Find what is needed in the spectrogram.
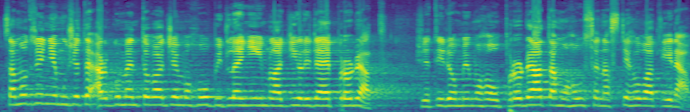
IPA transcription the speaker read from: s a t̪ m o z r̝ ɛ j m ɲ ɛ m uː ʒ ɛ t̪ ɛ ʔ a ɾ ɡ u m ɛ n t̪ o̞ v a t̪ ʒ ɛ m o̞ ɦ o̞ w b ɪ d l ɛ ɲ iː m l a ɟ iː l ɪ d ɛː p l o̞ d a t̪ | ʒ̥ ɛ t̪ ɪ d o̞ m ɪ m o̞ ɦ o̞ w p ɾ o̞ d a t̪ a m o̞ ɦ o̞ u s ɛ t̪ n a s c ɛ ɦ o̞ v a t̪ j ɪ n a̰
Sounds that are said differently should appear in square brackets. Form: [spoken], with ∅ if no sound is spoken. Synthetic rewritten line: s a [∅] m o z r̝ ɛ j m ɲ ɛ m uː ʒ ɛ t̪ ɛ ʔ a ɾ ɡ u m ɛ n t̪ o̞ v a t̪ ʒ ɛ m o̞ ɦ o̞ w b ɪ d l ɛ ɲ iː m l a ɟ iː l ɪ d ɛː p [ɾ] o̞ d a t̪ | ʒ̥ ɛ t̪ ɪ d o̞ m ɪ m o̞ ɦ o̞ w p ɾ o̞ d a t̪ a m o̞ ɦ o̞ [w] s ɛ [∅] n a s c ɛ ɦ o̞ v a t̪ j ɪ n a̰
